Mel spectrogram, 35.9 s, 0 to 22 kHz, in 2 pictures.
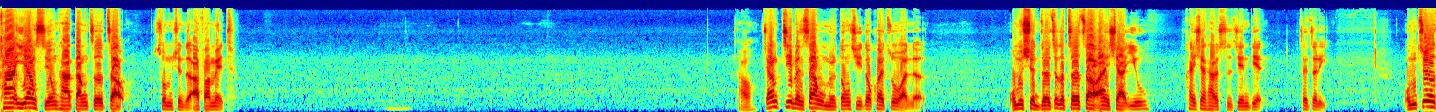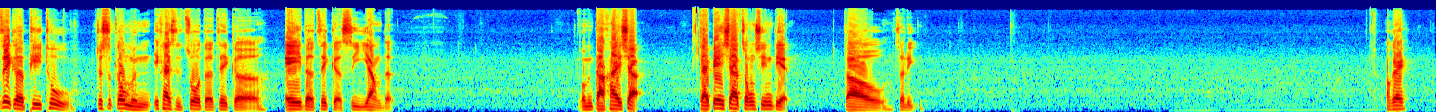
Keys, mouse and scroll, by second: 14.1 u, 15.4 typing, 17.7-20.4 drag, 20.4-22.2 scroll down 1, 25.8-30.2 drag, 30.2-30.6 scroll up 1, 30.6 middle click, 31.3-32.4 scroll up 1, 32.4-35.5 drag, 35.5-35.9 scroll down 1.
